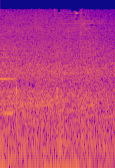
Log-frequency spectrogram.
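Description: Steady city road traffic noise, with a low vehicle engine rumble that is strongest in the middle.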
